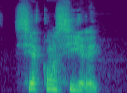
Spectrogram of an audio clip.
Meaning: second-person plural simple future of circoncire
- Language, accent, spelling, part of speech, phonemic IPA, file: French, Canada, circoncirez, verb, /siʁ.kɔ̃.si.ʁe/, LL-Q150 (fra)-circoncirez.wav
